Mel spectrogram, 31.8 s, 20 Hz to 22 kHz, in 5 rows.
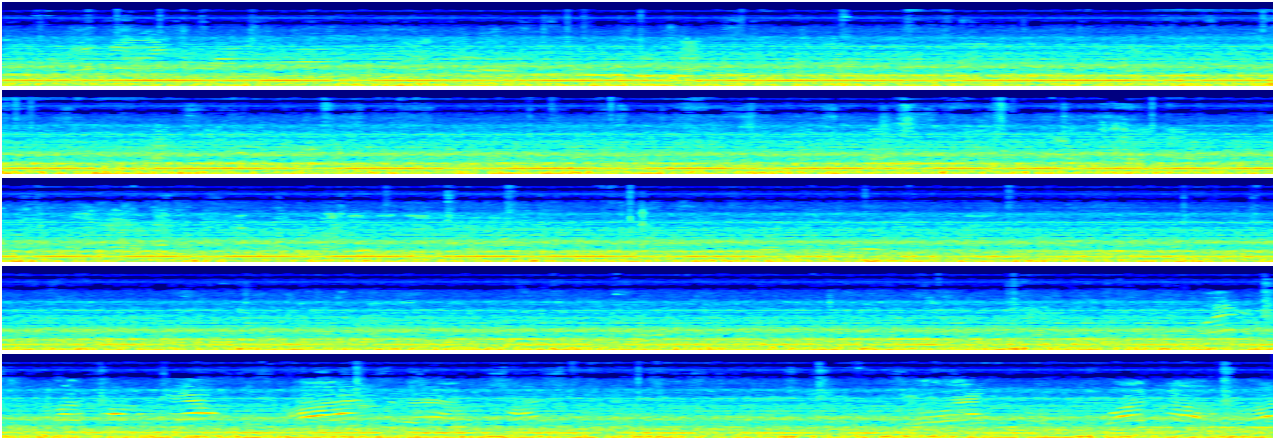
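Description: Cabin noise inside a Boeing 737 MAX 8 taxiing, its CFM LEAP-1B engines at idle: a steady low drone with a constant hum.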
